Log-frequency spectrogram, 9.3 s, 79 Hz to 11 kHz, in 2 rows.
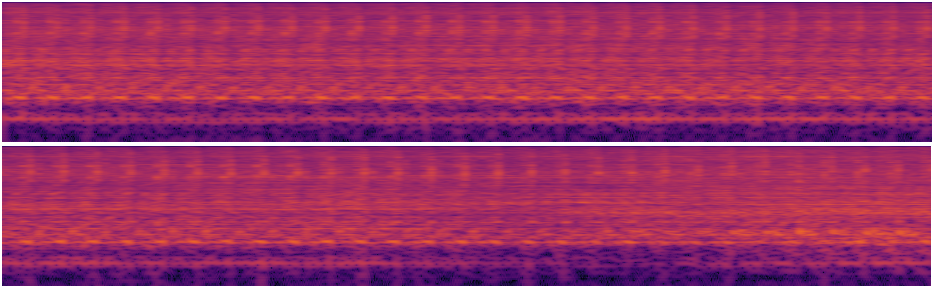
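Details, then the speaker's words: Honda Accord 7th generation, engine running, under the hood: sharp, even tapping about twice a second over the engine. The knock was traced to the power steering pump. "во время работы двигателя образовался какой-то подозрительный стук непонятно откуда идет"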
